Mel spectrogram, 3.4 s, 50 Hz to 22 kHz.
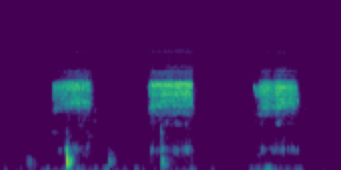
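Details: Live-camera owl, 3:33 AM, April 9, 2012, feeding on a large rabbit: three coarse, steady hissing screeches about a second apart, with a few knocks and tearing sounds between calls.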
